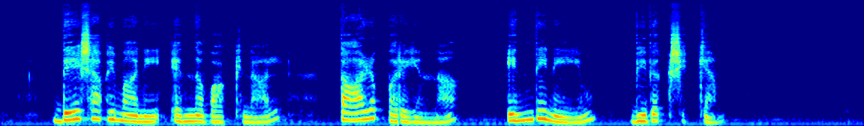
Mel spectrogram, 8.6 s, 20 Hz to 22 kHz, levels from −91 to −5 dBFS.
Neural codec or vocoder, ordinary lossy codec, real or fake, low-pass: none; none; real; 19.8 kHz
